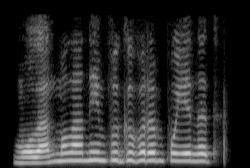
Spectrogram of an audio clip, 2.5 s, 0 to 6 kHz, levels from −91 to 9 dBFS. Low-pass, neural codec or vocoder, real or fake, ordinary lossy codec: 5.4 kHz; codec, 24 kHz, 0.9 kbps, DualCodec; fake; MP3, 48 kbps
